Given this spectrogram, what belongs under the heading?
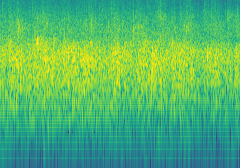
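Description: A studio audience claps steadily for a couple of seconds, a dense even wash of applause with no voices over it.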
